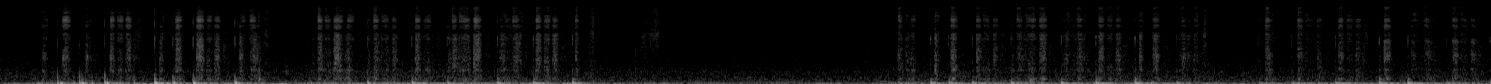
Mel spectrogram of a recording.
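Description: A yellow wooden graphite pencil writes continuously on a thin grid paper sheet resting on a white clipboard. Quick, irregular scratching strokes of the pencil tip are heard, with soft low taps against the clipboard. The writing quiets briefly in the middle before resuming.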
